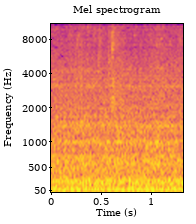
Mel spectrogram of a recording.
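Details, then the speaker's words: Air conditioner outdoor condenser unit near hot sheet metal in very high ambient heat with low voltage, after being cooled with water: smooth even rush of air and low steady hum, no knocking or straining; now running normally with lower pressures. "Ya ahora prácticamente no se escucha. Eso es porque está pasado de temperatura, porque está muy cerca de la chapa, la temperatura ambiente es altísima y un poco de agua lo ayuda muchísimo."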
